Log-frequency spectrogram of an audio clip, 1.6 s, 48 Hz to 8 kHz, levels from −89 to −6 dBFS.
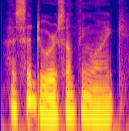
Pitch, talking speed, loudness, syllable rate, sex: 100 Hz, 220 wpm, -15 LUFS, 6.0 syllables/s, male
